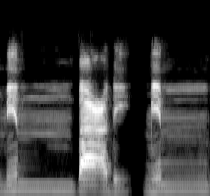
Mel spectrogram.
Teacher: باء ساكنه غير مقلقله مدغمه تخرج بتصادم الشفتين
